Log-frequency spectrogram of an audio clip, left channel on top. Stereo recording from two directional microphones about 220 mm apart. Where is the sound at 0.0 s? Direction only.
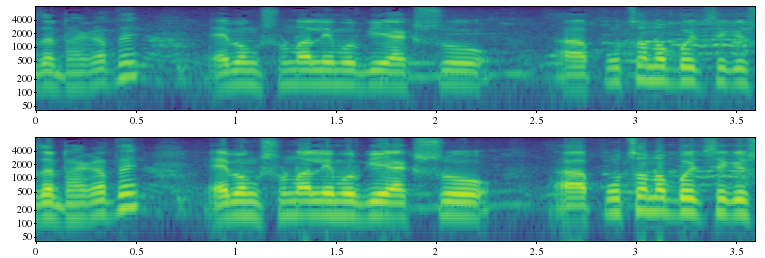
40° right (ahead or behind).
